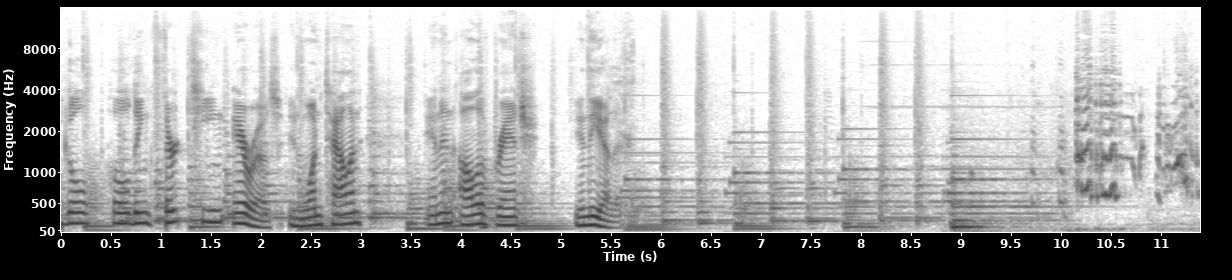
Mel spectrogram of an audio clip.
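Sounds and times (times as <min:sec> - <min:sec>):
speech: 0:00.0 - 0:05.8
turkey gobbling: 0:08.2 - 0:11.3.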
